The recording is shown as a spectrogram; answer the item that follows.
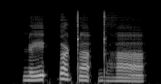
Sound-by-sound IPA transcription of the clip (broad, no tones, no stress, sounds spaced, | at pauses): ɳ e ʔ ɠ ʌ ʈ ã ʔ ɖʱ ã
